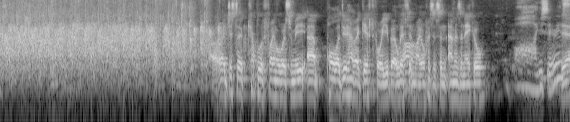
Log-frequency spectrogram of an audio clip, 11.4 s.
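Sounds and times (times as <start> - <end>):
audience applause: 0.0 - 5.2
speech: 4.4 - 11.3.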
